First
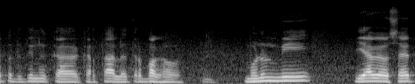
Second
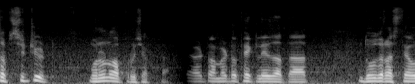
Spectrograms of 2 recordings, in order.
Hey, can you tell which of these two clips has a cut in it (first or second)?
second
